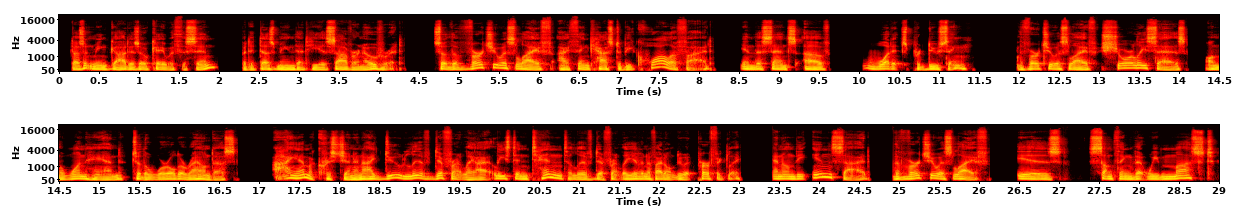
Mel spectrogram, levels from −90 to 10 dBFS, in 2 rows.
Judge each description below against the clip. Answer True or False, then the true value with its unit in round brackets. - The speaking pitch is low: True (105 Hz)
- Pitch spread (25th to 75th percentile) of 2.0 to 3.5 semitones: False (4.1 semitones)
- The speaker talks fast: False (175 wpm)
